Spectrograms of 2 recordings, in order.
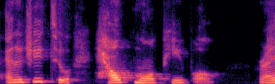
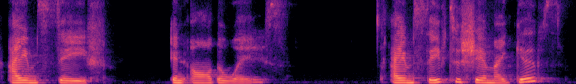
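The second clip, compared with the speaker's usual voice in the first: guided affirmation. Shown as a demonstration. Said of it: "you can say this with me right now".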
